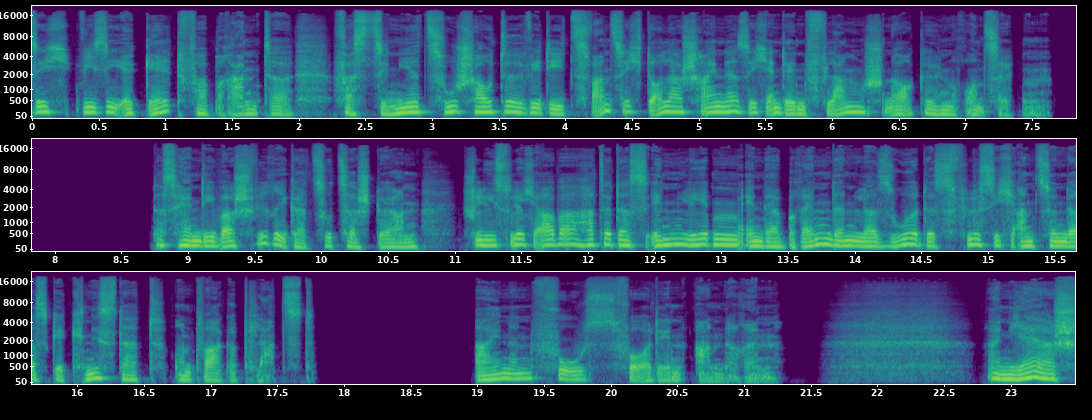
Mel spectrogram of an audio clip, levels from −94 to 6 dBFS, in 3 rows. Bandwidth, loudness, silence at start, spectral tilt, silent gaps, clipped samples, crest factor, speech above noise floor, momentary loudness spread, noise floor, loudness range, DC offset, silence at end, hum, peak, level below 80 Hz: 19 kHz; -20 LUFS; 0 s; -5 dB/octave; 18.41-18.49 s; under 0.1%; 18 dB; over 71 dB; 12 LU; under -90 dBFS; 6 LU; under 0.1%; 0 s; none; -2 dBFS; -50 dBFS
